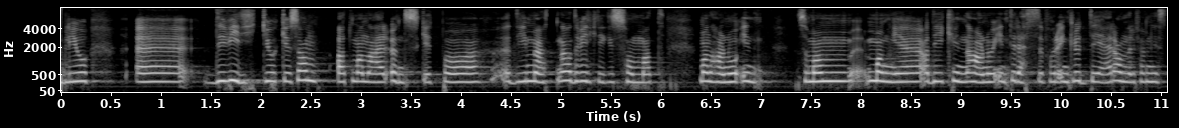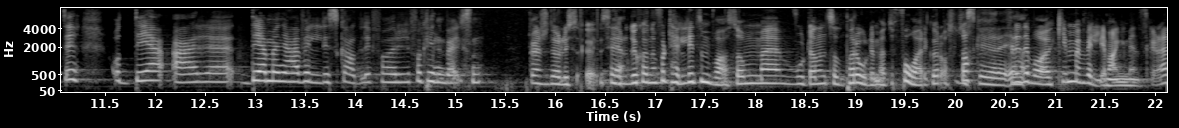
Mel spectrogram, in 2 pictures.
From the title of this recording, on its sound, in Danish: Live fra Biblioteket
